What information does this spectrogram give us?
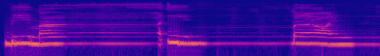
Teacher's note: You will merge the noon sakina into the meme with stretching the gunna, akmal gunna. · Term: idgham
